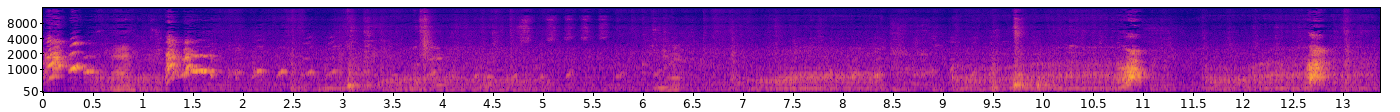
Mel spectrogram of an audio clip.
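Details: A fierce Shih Tzu being groomed gives sharp, bright barks and yelps in a short burst at the start and again near the end, with whimpering between and a person talking steadily throughout.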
